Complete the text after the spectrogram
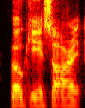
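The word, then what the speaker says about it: Vokey: I hit a couple Billy Volke. Is that how you pronounce it? Bill Volke? – Voki.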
